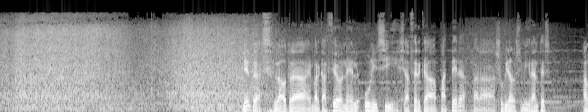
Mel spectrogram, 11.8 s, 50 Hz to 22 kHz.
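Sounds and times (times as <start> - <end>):
ocean waves crashing: 0.0 - 10.8
speech: 4.8 - 11.1.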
